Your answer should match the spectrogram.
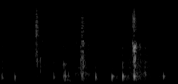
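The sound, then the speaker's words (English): Crisp crunching of a carrot being bitten and chewed, about a dozen quick snaps in an irregular rhythm, with a louder crackling bite near the end and no talking. “My carrot is the only carrot in town. Munch, munch, munch.”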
